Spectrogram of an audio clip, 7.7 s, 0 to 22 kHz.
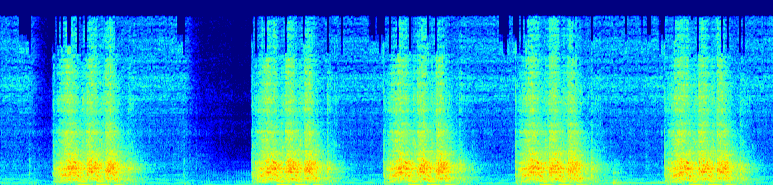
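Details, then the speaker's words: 1985 BMW K100 that burnt and sat six years, being cranked after electrical repair with plugs back in; five short cranking bursts, starter spins but never catches; crank no start, traced to a fuel injection relay with something loose inside, to be replaced. "Okay, we got the bike torn down again, trying to find out why this thing won't start. Printed off a diagnostic sheet, booklet actually, from the internet, and started looking around, and I found a relay. Something was loose inside, so I'm pretty sure that doesn't work."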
